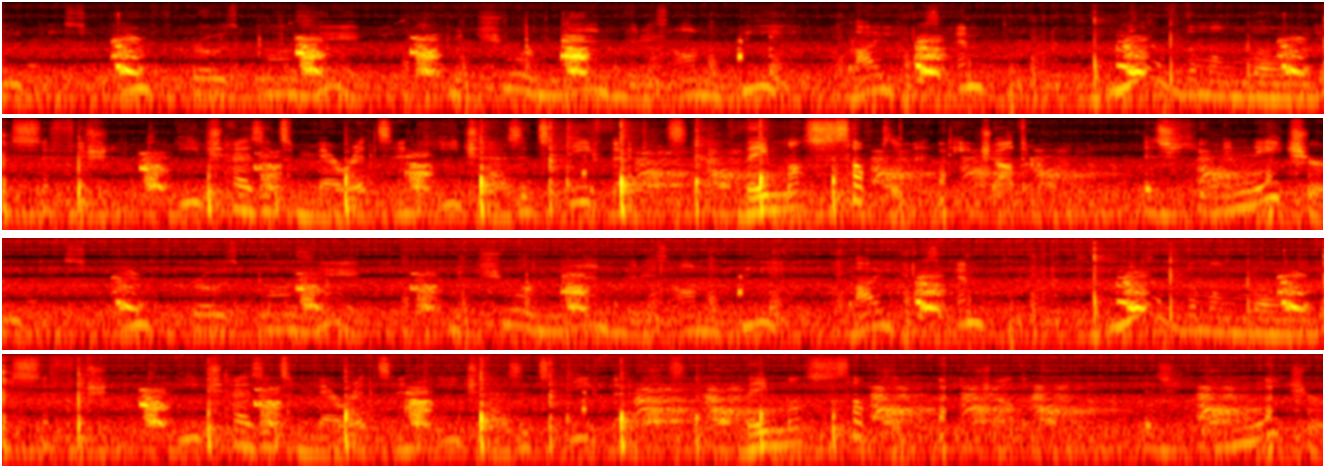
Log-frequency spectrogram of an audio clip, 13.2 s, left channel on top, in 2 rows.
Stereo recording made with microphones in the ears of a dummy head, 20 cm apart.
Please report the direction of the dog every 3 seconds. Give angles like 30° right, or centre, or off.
40° left, centre, 30° right, 50° right, 50° right.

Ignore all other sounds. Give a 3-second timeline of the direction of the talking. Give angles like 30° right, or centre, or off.
30° right, 20° right, centre, 40° left, 80° left.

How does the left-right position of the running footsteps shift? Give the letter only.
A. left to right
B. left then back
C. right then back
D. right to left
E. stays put
D.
